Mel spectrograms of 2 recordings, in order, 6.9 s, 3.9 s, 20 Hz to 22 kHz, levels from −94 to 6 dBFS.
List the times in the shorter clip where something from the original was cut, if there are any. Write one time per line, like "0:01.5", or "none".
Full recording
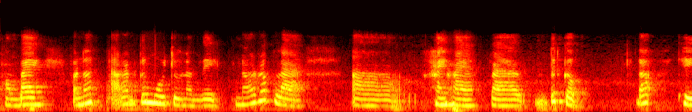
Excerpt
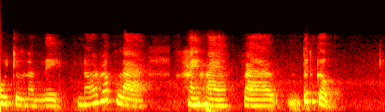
0:01.7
